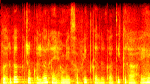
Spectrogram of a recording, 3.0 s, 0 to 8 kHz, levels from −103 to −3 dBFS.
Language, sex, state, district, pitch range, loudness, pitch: Hindi, female, Bihar, Katihar, 160-205 Hz, -17 LUFS, 180 Hz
